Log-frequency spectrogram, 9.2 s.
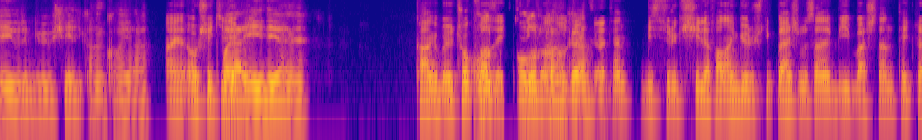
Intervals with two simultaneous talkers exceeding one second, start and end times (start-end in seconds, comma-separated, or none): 4.7-6.0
